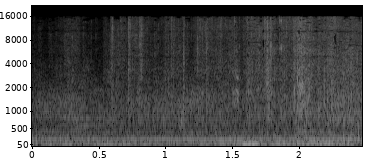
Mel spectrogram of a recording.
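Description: Footsteps of a person running on grass, getting a little louder near the end, over a steady low hum.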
